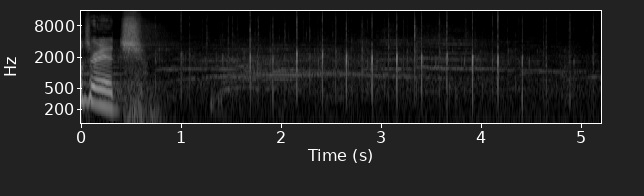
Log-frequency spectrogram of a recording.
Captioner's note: audience applauding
